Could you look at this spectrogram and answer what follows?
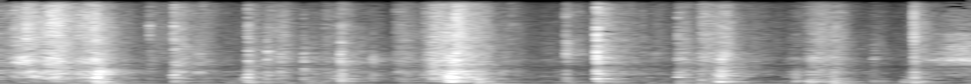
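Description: Cardboard Lego set box being handled and shifted on a tabletop: a few short scrapes and rustles, the loudest about two seconds in.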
